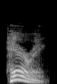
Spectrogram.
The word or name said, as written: herring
